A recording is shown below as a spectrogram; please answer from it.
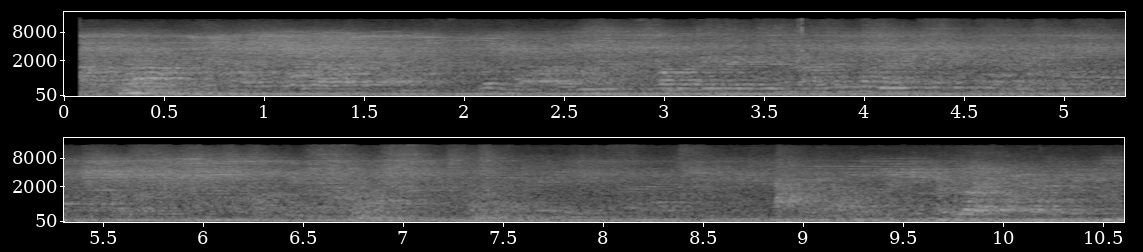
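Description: Indistinct background voices of people talking, with no clear words, over a steady low hum.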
